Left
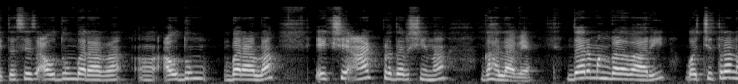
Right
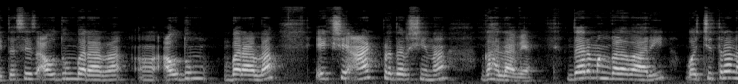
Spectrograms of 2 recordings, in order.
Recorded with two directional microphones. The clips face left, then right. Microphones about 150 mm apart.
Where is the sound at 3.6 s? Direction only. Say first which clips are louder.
Left 5 dB; 25° left (ahead or behind).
